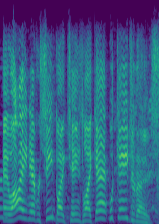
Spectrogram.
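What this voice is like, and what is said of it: Put-on Baltimore accent. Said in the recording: “Your Baltimore accent?”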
